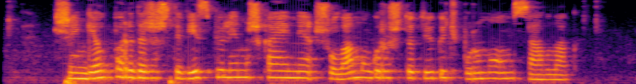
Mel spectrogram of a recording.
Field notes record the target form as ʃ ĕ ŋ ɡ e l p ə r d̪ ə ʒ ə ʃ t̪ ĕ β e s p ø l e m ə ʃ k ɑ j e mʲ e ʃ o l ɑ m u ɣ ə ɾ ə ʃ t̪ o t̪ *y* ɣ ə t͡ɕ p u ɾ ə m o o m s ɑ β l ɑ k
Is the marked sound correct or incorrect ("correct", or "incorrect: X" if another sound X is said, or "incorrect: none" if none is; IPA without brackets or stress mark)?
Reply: correct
